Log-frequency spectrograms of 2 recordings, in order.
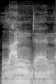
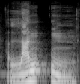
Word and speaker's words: London: So, they just assume, well, this is how we pronounce it in German. This is going to be understandable in English as well. But this is Lon Washington. That's their German pronunciation rules. They're not English pronunciation rules.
